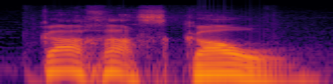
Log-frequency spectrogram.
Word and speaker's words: Carrascal: Vocês me corrijam, por favor, a pronúncia. Carrascal.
